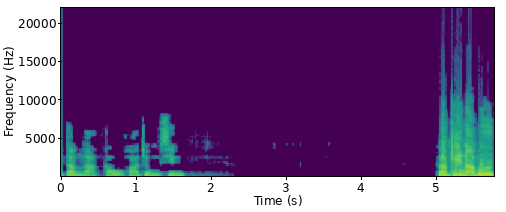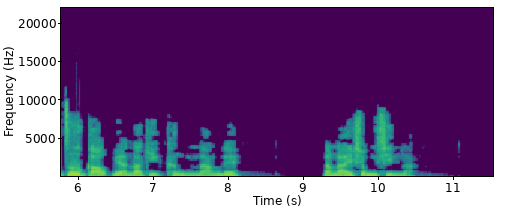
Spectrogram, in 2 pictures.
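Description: An elderly man speaks calmly and warmly into a close microphone, with pauses between phrases.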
